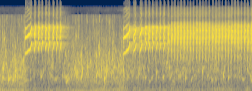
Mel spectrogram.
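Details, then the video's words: Cucak kinoy song played as master material for training competition birds: bursts of fast, buzzy rising trills with a steady rapid chatter of high notes running to the end. "Masteran full besetan cucak kinoy"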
